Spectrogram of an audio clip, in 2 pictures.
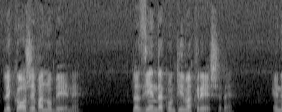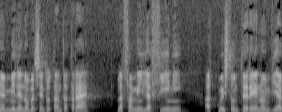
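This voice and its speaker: A man's voice: fairly high pitch, bright, forceful tone. A man delivering an emphatic, dramatic theatrical monologue as narrator, with rhetorical questions and refrains. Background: piano accompaniment.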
